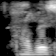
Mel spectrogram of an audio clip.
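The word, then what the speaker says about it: ح: একটা হচছে ছোট হা আরেকটি হল বড় হা। ছোট হার উচ্চারণ হচ্ছে একদম স্বাভাবিকভাবে হা। বড় হার উচ্চারণ হচ্ছে হা। ছোট হার উচ্চারণ গলার শুরু থেকে আসে। হলক মানে গলা। গলার শুরু থেকে আসে। বড় হার উচ্চারণ হচ্ছে হলকের অর্থাৎ গলার মধ্যখান থেকে আসে।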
